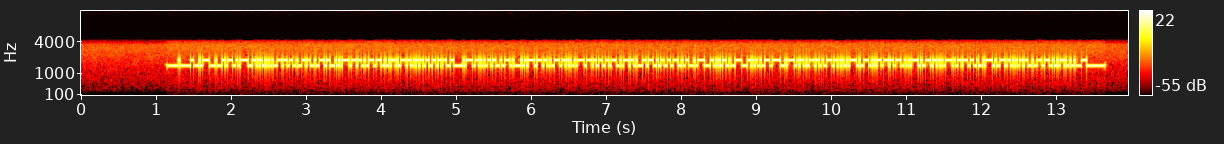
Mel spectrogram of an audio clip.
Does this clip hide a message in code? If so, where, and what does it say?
Yes: TTY/TDD text telephone tones (45.45 baud Baudot) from 1.1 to 13.7 s, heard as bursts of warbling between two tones, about 400 Hz shift, 1600 Hz centre. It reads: COUNTRY PLACE AND SILVERLAKE ARE IN UNINCORPORATED AREAS NEAR PEARLAND.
